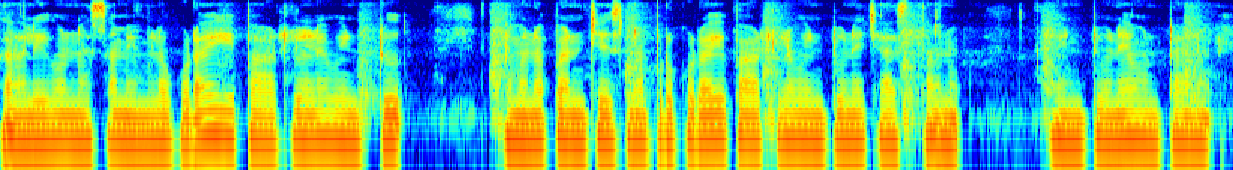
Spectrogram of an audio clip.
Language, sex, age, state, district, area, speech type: Telugu, female, 60+, Andhra Pradesh, Kakinada, rural, spontaneous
